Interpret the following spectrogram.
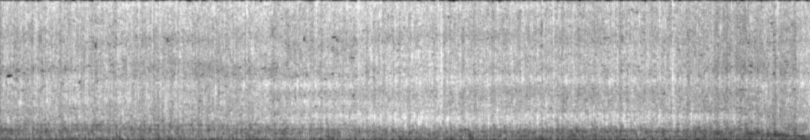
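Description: Steady stream of water from a hose pouring and splashing onto the water surface of a plastic water tank as it is refilled with fresh water during a water change.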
